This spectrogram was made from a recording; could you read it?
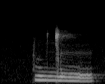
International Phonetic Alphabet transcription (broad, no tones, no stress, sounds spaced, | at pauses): k l uː ŋ͡ǀ øː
